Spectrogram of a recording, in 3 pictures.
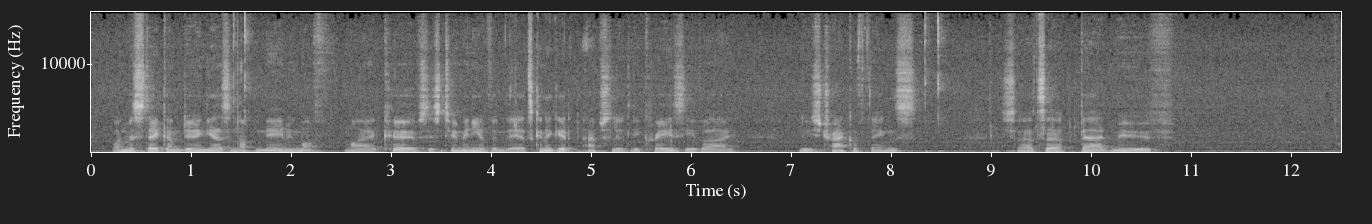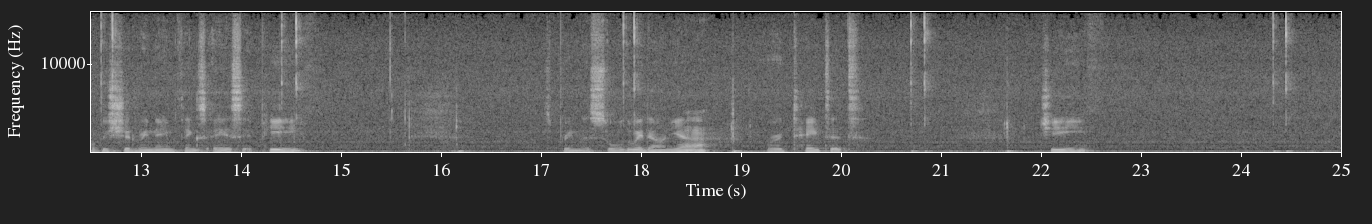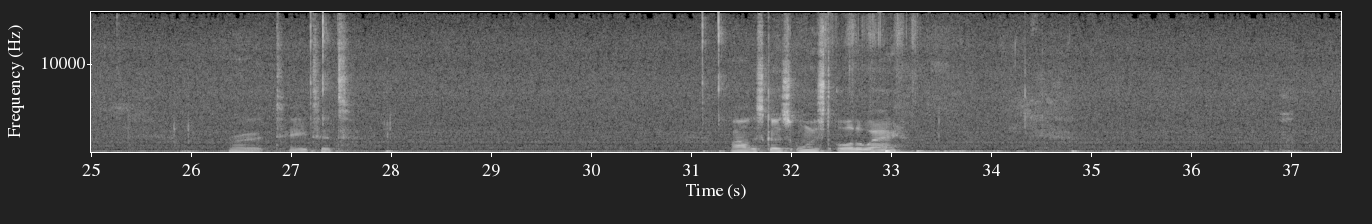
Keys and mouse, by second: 5.0 Tab, 8.4-9.7 drag, 9.7 r, 14.5 click, 16.2 g, 18.9 r, 21.7 g, 25.9 r, 28.0 g, 36.9 g.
